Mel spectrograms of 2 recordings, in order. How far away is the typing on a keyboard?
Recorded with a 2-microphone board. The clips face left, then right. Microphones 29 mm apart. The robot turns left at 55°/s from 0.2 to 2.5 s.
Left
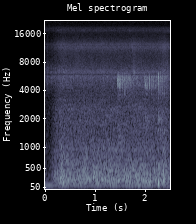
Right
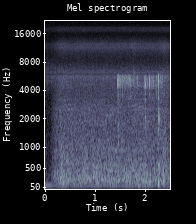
About 1.6 m.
